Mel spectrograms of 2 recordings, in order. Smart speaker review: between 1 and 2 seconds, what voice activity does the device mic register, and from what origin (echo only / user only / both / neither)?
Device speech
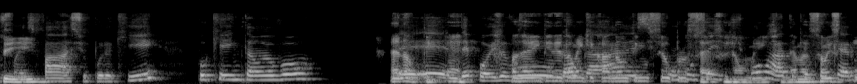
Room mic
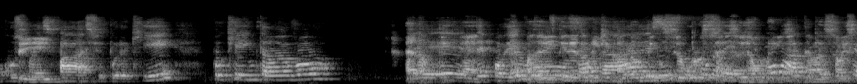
echo only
